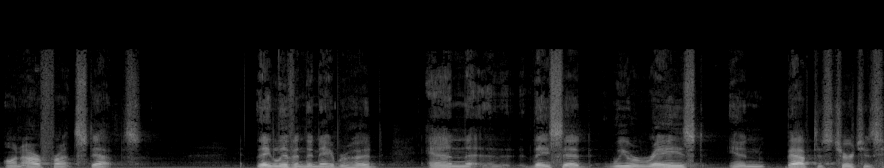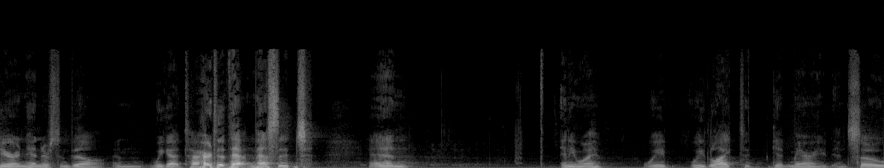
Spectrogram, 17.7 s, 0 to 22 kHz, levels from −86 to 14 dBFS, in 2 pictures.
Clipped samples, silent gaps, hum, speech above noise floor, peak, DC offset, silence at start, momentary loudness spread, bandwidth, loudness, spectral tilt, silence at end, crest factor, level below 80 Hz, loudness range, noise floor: under 0.1%; none; 60 Hz at -60 dBFS; 30 dB; -4 dBFS; under 0.1%; 0.05 s; 18 LU; 15.5 kHz; -28 LUFS; -5.5 dB/octave; 0 s; 24 dB; -58 dBFS; 9 LU; -58 dBFS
